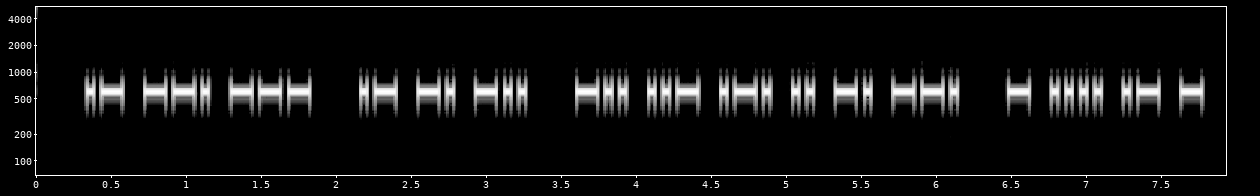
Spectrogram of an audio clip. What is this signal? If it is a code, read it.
Morse code, heard as a keyed tone, about 25 wpm, 600 Hz. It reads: AGO AND DURING THAT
